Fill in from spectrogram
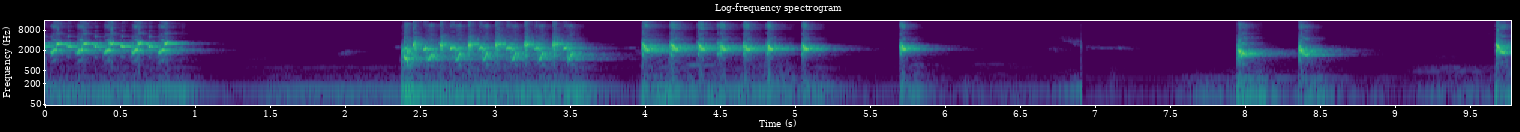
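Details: Female sooty-headed bulbul calling to males at morning: repeated bouts of fast, chattering bright notes separated by pauses, then scattered single sharp chirps, with a low steady hum beneath the louder passages.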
